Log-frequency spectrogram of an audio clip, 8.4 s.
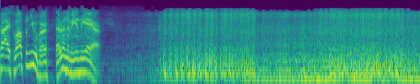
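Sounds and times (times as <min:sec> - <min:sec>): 
speech: 0:00.0 - 0:02.1
machine gun fire from a plane: 0:03.0 - 0:05.3, 0:06.1 - 0:08.3.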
